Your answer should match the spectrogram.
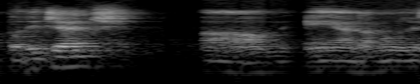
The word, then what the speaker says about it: Buttigieg: We have also a presidential candidate, affectionately referred to as Mayor Pete, because his last name is a bitch to pronounce. I believe it's Buttigieg, and I'm only going to say it one time, that's it.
